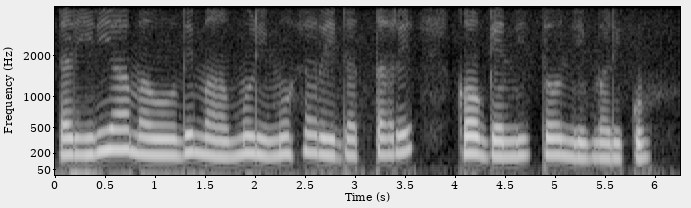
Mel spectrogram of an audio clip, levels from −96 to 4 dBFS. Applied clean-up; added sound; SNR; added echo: neural separator model SepFormer WHAM!.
